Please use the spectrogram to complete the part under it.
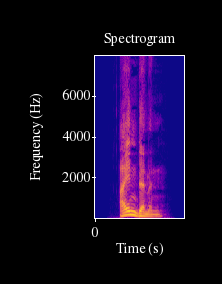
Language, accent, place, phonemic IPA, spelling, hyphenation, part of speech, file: German, Germany, Berlin, /ˈaɪ̯nˌdɛmən/, eindämmen, ein‧däm‧men, verb, De-eindämmen.ogg
- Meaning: 1. to contain 2. to stem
